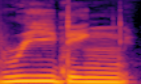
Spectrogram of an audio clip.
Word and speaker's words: Reading: For our American listeners, that's spelled like I am reading a book, but it's Reading. And it is located at 61 St. Mary's Butts. And that is B-U-T-T-S.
